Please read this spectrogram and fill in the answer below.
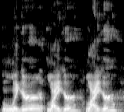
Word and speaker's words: liger: Huntmaster Liger? I assume it's a tiger, so it rhymes with tiger.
